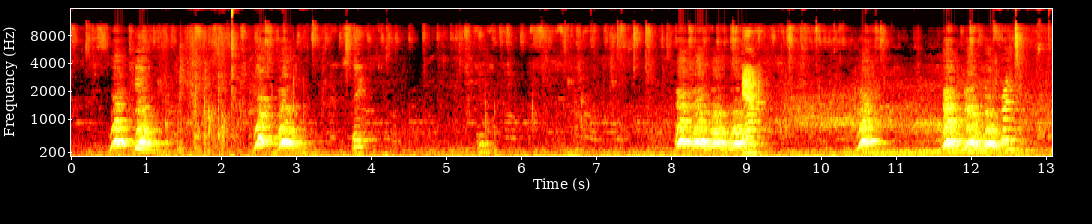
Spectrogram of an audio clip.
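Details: Belgian Malinois puppy barking in short bursts of a few yaps each, roughly every two seconds with pauses between, alongside applause, a man saying yes sir, and background music.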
